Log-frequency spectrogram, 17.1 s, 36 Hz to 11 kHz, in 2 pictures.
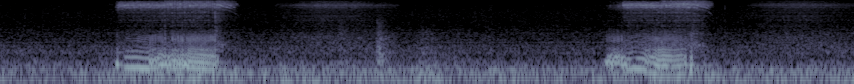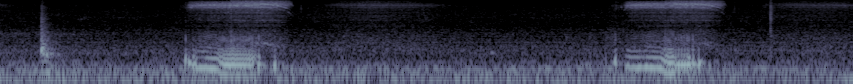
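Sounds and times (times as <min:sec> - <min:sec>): cat snoring with buzzing snores: 0:01.2 - 0:02.4, 0:06.0 - 0:08.4, 0:10.4 - 0:12.9, 0:14.7 - 0:17.0
cat breathing softly: 0:02.9 - 0:04.0, 0:07.5 - 0:08.6, 0:11.8 - 0:13.0, 0:16.4 - 0:17.0.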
